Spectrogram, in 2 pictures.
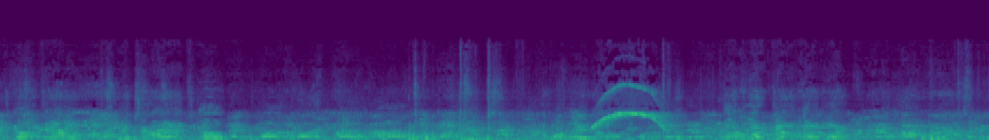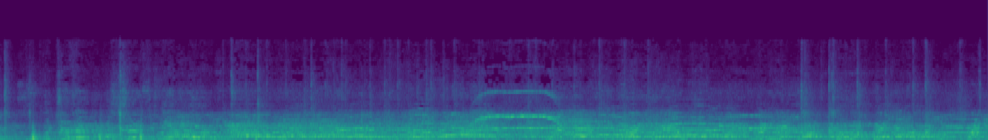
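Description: Boxing gloves thud against bodies in quick punches.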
